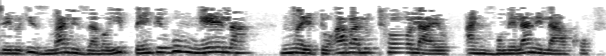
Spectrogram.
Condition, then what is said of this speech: None; typical speech.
